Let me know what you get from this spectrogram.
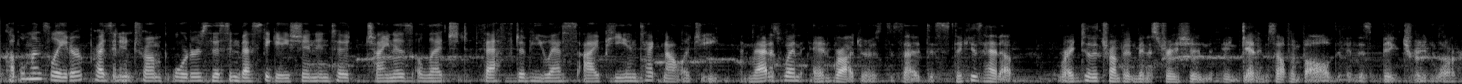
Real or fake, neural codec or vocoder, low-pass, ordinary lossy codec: fake; vocoder, 22.05 kHz, 80 mel bands, HiFi-GAN; 7.2 kHz; Opus, 24 kbps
